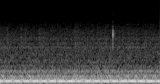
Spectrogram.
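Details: Fox body Mustang with Holley carburetor and no choke, just after cold start, gauges not reading right while cold: deep, even burble with steady firing, no knocks or misses; normal cold idle of the V8.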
